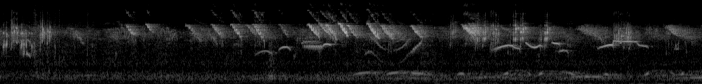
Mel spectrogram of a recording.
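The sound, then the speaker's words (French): Shrill, rapid chirping cries come from a bird feeding its young at a mud nest, one of several earthen nests fixed under a roof overhang. The high twittering runs almost continuously at a fairly soft level. “En voilà une qui vient nourrir ses petits. Ça va très vite. Elle passe la tête dans le nid, elle donne sa béquille d'insectes et elle repart en lançant des cris stridents.”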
